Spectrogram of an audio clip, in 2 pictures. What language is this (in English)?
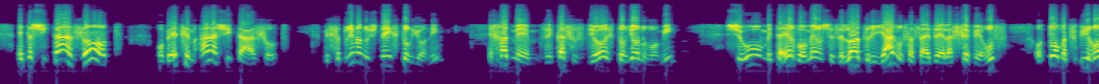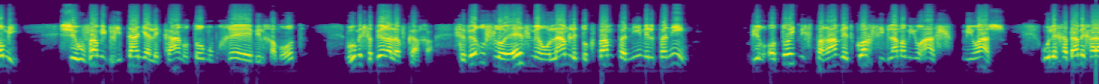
Hebrew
